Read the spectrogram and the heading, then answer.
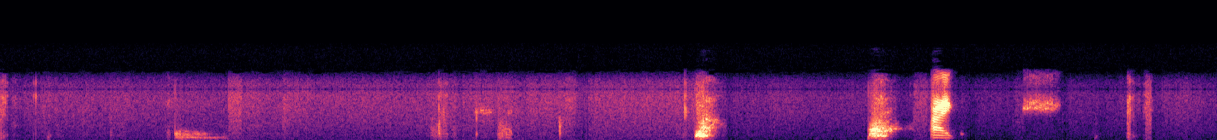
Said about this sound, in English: And I got to hear Spike's voice. I've never heard Spike before. He sounds like a big dog. He's a big boy.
